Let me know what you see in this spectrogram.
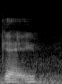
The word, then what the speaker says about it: ge: The word here is ge, it's pronounced ge, spelled G-E, and that means the physical earth.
